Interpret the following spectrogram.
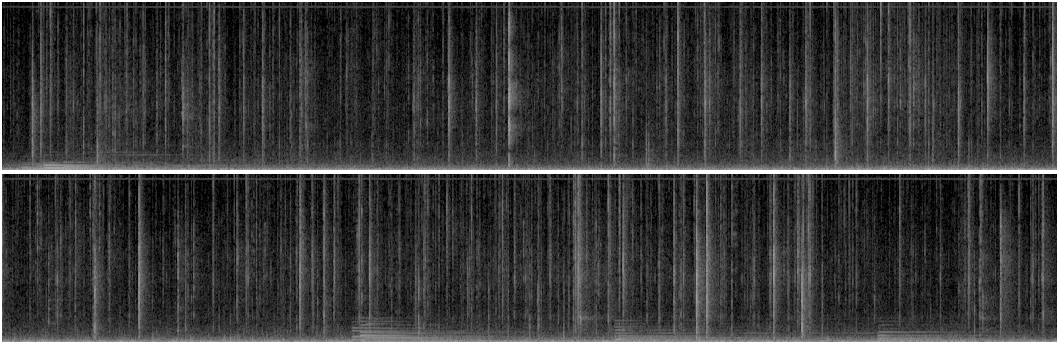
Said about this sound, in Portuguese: Os dois homens só contemplavam a dança das chamas em torno dos troncos de lenha que crepitavam na lareira.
